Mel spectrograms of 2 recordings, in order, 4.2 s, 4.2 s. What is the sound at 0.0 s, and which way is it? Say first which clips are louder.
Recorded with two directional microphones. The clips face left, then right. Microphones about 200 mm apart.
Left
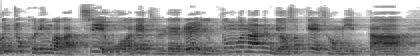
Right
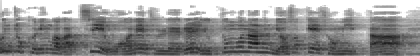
A woman's voice: right 2 dB; 50° right (ahead or behind).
